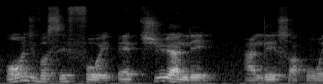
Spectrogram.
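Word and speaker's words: allée: Allé, allé, tem um Ezinho a mais, mas fica quase a mesma coisa.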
